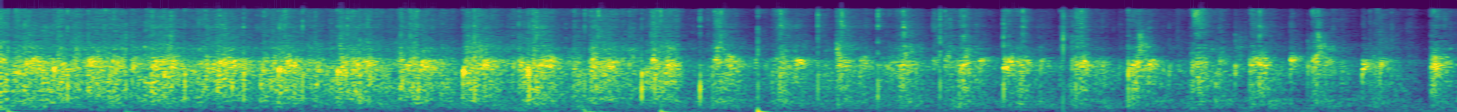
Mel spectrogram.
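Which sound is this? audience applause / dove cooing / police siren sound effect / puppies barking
audience applause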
